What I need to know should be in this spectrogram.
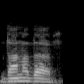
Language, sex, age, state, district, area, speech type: Bengali, male, 60+, West Bengal, Birbhum, urban, spontaneous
